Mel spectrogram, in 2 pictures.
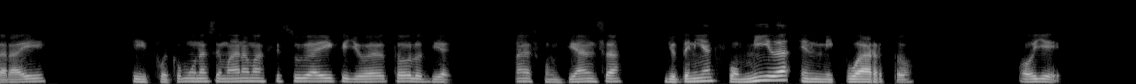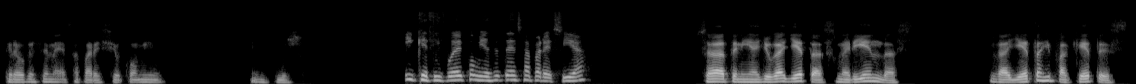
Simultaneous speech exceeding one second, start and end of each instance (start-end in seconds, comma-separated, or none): none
